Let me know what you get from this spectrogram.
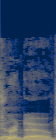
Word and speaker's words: Trudeau: No, yeah, I pronounced his name wrong. Is it Trudeau? – Trudeau. – Trudeau, yeah. I think Kushner would look more like that in my eyes if he was a good person.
